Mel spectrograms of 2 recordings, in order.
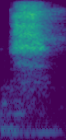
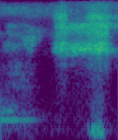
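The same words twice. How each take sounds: First: The shh sound is short and clipped. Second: The shh sound is held long and continuous. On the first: The speaker calls it wrong. "Not just doing like a shh, shh, shh" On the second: The speaker calls it right. "continuously doing it for ten seconds like a shh"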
